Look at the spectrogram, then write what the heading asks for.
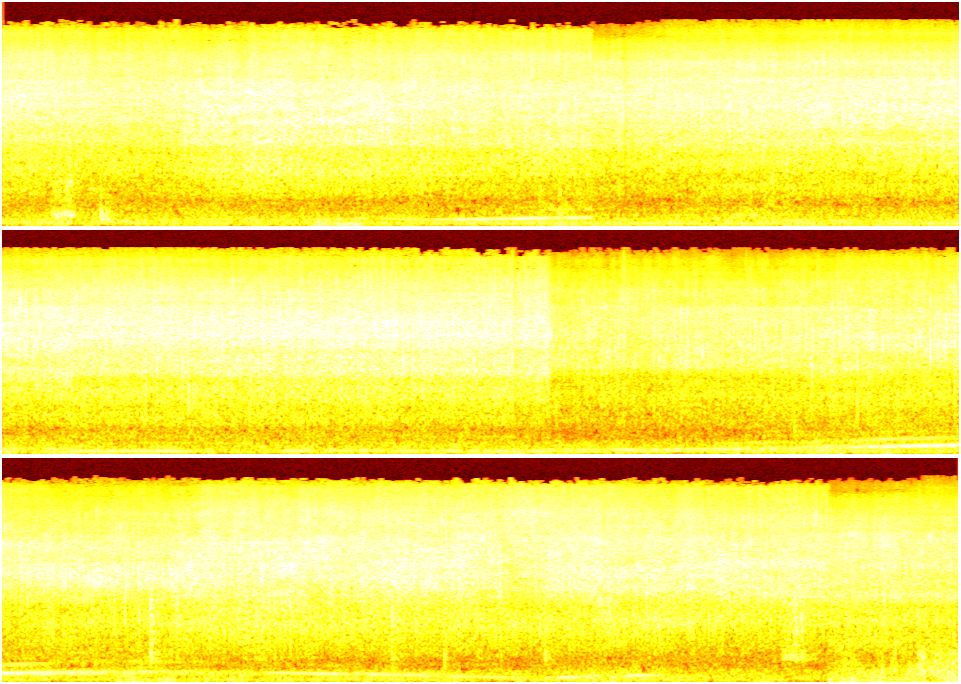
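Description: Conger eel steaks sizzling steadily as they fry in butter in a frying pan, with a slight drop in level about halfway through.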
